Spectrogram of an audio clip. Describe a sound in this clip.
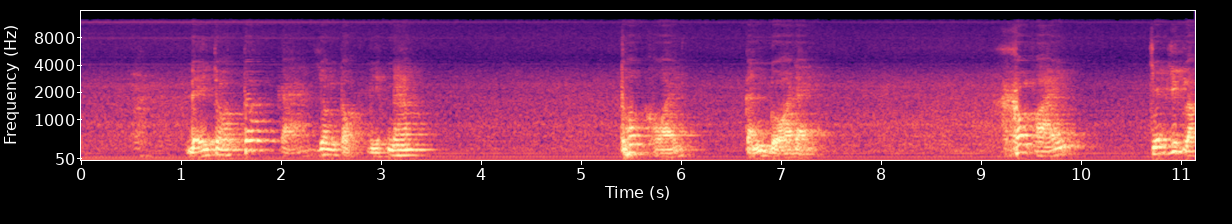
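An elderly man speaks calmly in short phrases, with pauses between them.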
